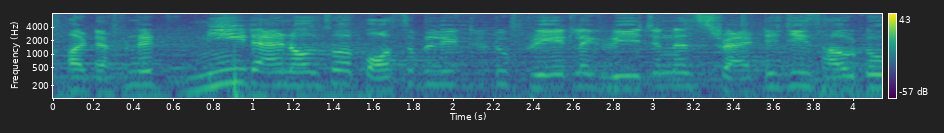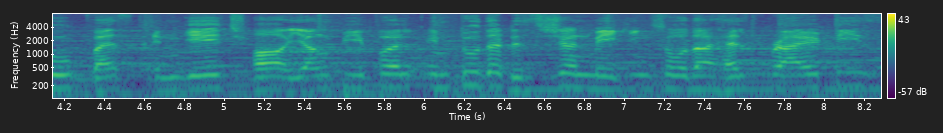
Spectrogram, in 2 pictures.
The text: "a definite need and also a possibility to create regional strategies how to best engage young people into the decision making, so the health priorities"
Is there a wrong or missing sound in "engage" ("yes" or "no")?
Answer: no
